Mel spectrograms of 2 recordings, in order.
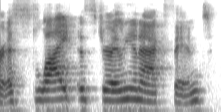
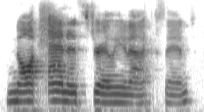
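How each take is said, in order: First: SLIGHT picked out slowly; stress on SLIGHT. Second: AN set apart slowly and emphatically; stress on AN. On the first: Correcting naysayers about the accent brief, stress on SLIGHT. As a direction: lean deliberately on the word SLIGHT. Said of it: "good attention to that". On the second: Correcting naysayers about the accent brief, stress on AN. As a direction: lean on AN to mark the difference. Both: Shown as a demonstration.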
